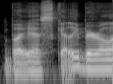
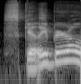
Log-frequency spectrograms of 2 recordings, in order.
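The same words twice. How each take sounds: First: Said in the usual way. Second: Much higher, louder emphasis; excited. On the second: Real, not acted. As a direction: pump up the card name. Repeats card name with emphasis.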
